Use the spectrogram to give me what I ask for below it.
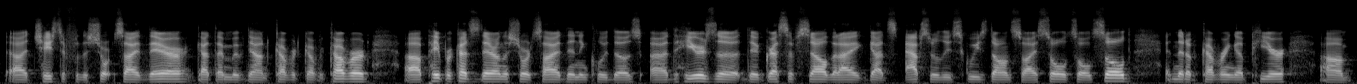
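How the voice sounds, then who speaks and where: A man recapping his day trades at home, talking fast and loud and often correcting himself. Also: mid-range voice, flat delivery, smooth, no room sound. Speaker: day trading YouTuber. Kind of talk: screen-share trade recap. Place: at home, alone.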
